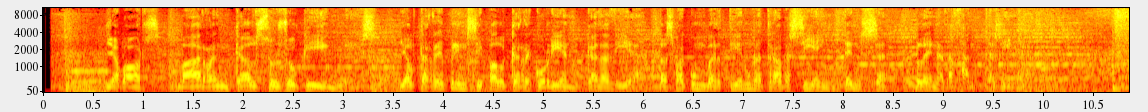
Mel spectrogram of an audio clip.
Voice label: Catalan voz masculina grave

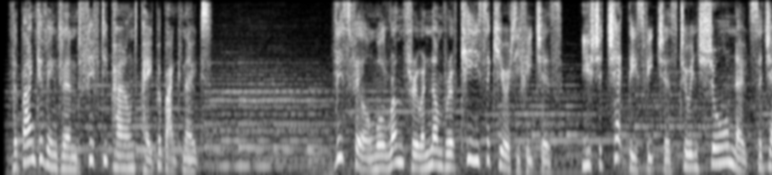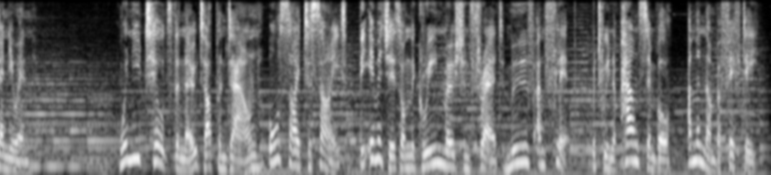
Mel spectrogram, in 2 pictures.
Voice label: Ingles UK voz femenina media

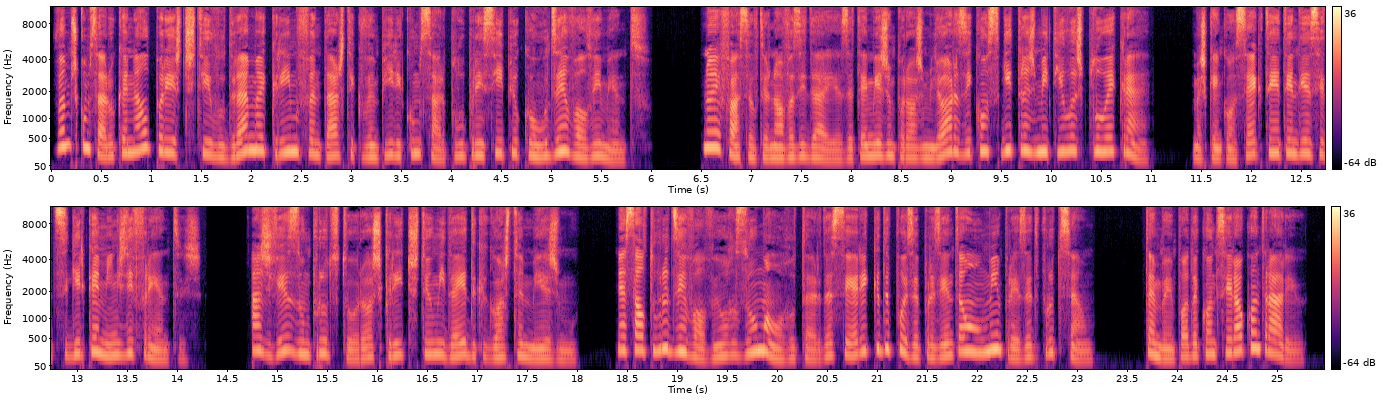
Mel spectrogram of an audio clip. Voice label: PT voz femenina media

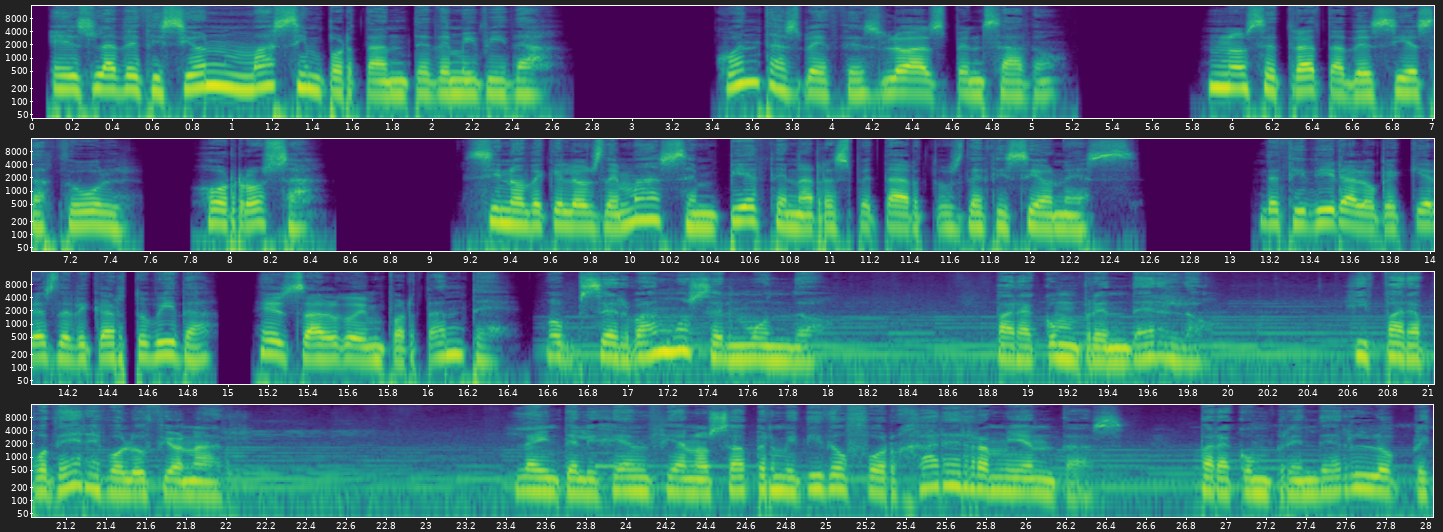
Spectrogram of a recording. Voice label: voz femenina media

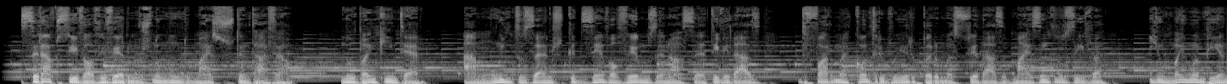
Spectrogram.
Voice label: PT Voz masculina grave

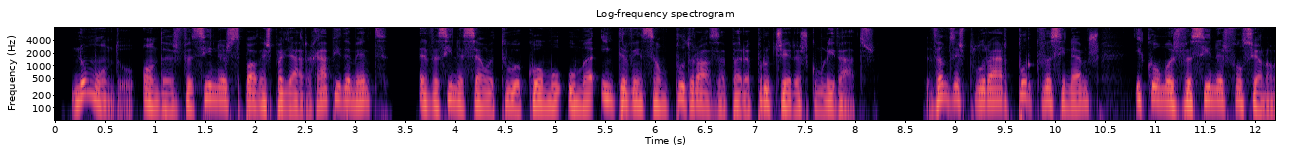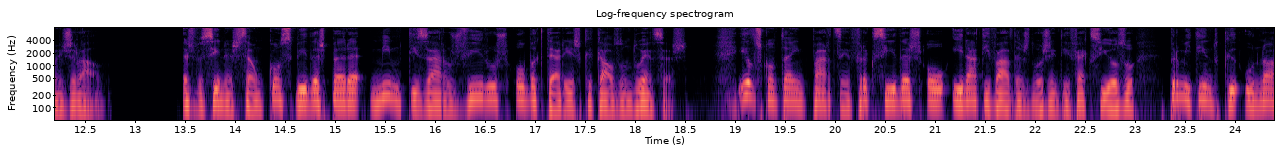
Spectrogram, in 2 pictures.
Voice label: PT Voz masculina media

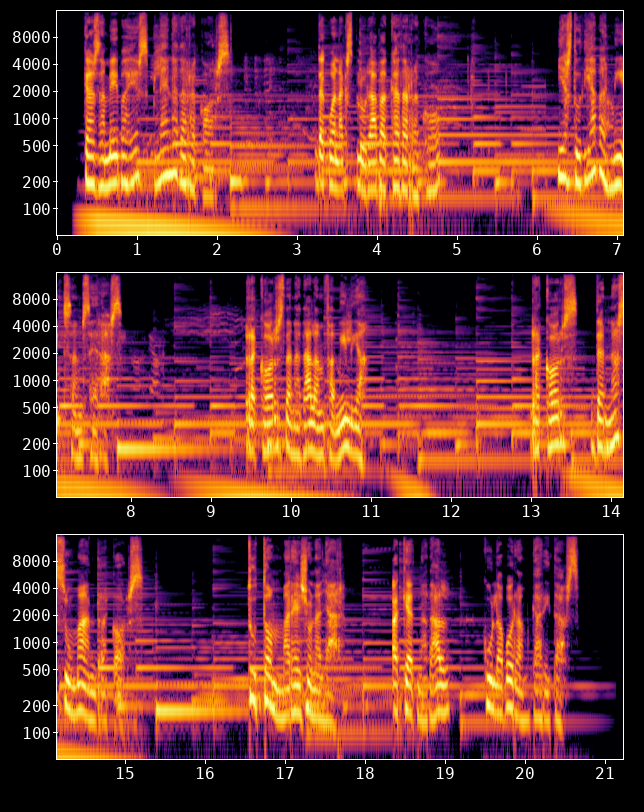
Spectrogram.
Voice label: Catalan voz femenina media

